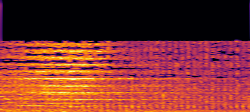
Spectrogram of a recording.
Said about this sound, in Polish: Minęła północ, gdy wreszcie dobiegł warkot pierwszego śmigłowca.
